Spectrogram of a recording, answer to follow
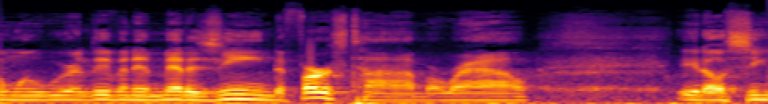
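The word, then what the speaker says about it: Medellín: But here in Colombia, double L's are pronounced as J's, make a J sound like ja. So like it's not Medellin, it's Medellin.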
